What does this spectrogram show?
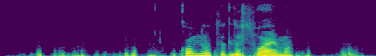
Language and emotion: Russian, neutral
